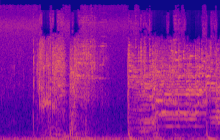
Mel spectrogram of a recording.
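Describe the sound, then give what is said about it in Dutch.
Loud, crisp crunching bursts of new Smis crispy potato chips, a few sharp crackling crunches separated by brief pauses, followed by a longer dense stretch of crackling, with no talking. “Ze smaken zoals ze kraken. Crispy geluidje toch?”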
